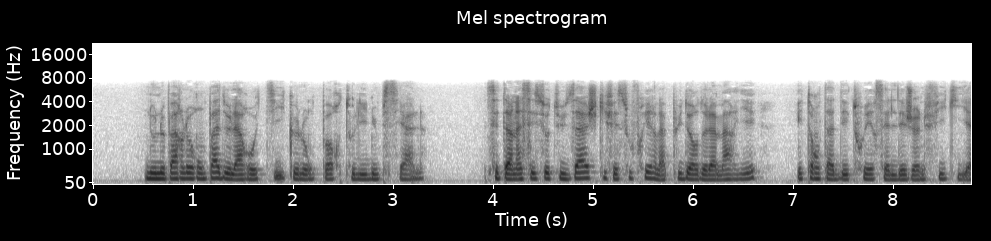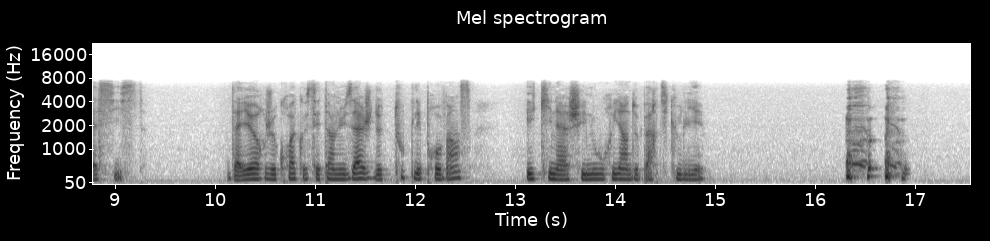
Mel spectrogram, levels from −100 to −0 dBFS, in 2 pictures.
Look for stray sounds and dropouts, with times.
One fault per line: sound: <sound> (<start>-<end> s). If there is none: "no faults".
sound: cough (16.3-17.0 s)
